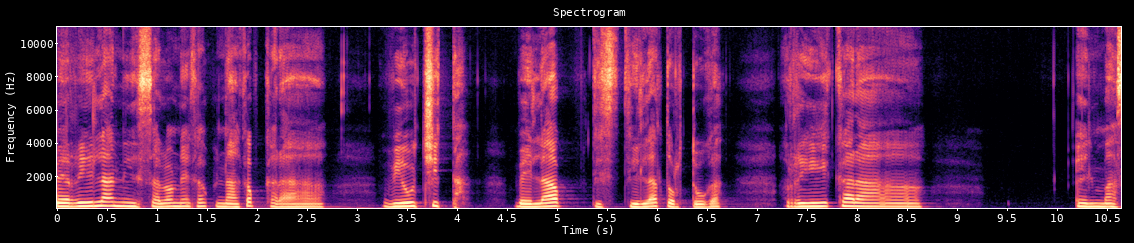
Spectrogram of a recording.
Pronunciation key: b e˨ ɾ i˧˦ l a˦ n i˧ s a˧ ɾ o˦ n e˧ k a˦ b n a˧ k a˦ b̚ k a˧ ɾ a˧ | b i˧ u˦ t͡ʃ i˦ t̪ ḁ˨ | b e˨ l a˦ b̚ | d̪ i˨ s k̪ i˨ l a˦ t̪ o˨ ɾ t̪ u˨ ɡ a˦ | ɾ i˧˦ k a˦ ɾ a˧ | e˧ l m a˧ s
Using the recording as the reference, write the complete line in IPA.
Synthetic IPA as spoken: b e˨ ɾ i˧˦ l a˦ n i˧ s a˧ l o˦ n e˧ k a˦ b n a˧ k a˦ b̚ k a˧ ɾ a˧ | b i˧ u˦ t͡ʃ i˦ t̪ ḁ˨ | b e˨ l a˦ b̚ | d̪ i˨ s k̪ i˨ l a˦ t̪ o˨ ɾ t̪ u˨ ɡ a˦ | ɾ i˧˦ k a˦ ɾ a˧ | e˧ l m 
